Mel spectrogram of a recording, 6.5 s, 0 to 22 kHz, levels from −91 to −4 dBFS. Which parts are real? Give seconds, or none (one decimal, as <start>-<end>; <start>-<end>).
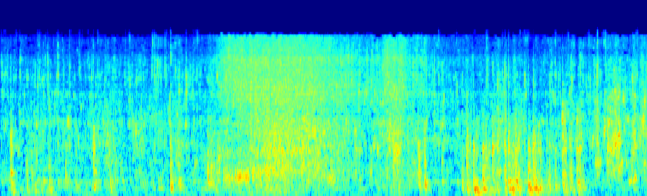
0.0-1.6; 2.2-6.5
